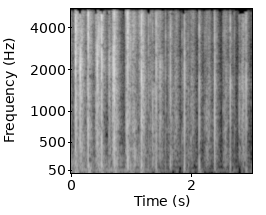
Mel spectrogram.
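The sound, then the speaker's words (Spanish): Applause from a few people on a Spanish-language show, heard as irregular, closely spaced hand claps that come in uneven bursts, with a dull, muffled tone throughout. “Un fuerte aplauso”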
